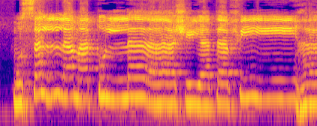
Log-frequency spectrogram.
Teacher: سین کو پھر سیٹی والی آواز کے ساتھ سختی کے ساتھ ادا کرنا ہے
